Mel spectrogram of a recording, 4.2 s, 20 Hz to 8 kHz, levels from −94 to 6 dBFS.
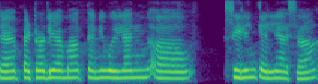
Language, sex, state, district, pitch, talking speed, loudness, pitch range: Konkani, female, Goa, North and South Goa, 250 Hz, 110 wpm, -15 LUFS, 240-255 Hz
